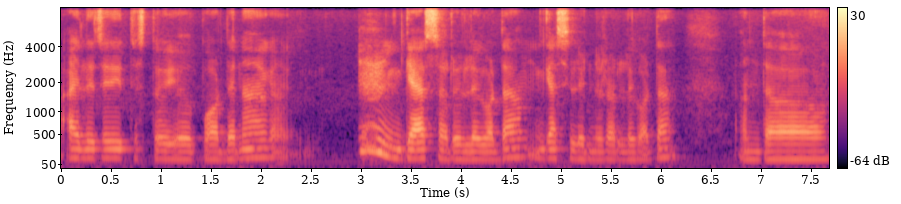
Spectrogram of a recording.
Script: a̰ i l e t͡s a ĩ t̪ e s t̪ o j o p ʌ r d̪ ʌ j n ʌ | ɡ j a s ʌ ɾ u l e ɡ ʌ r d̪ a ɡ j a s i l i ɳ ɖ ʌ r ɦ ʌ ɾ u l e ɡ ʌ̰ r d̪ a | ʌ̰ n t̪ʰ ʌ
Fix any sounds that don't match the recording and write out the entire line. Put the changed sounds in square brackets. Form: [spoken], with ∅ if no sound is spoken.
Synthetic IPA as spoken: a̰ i l e t͡s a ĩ t̪ e s t̪ o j o p ʌ r d̪ ʌ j n ʌ | ɡ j a s ʌ ɾ u l e ɡ ʌ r d̪ a ɡ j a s i l i ɳ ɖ ʌ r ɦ ʌ ɾ u l e ɡ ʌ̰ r d̪ a | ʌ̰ n [t̪] ʌ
